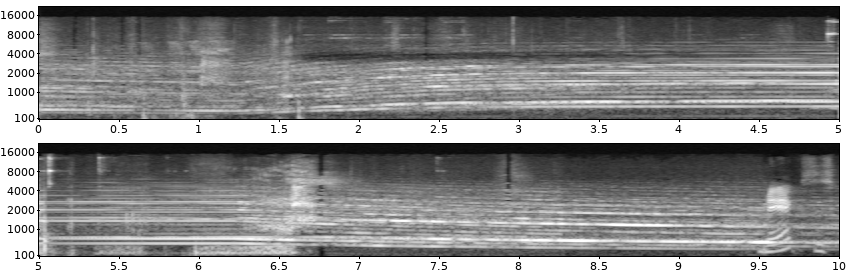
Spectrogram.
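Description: Outdoor tornado warning siren sounding in its routine monthly test: one long, steady wail rich in overtones, its pitch dipping about a second in, then slowly rising and sinking again.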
